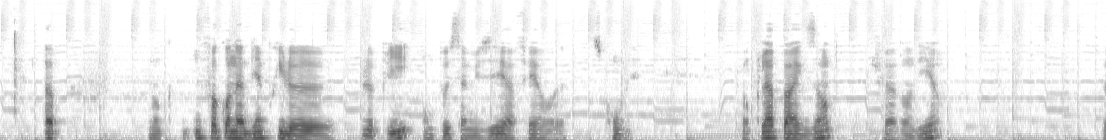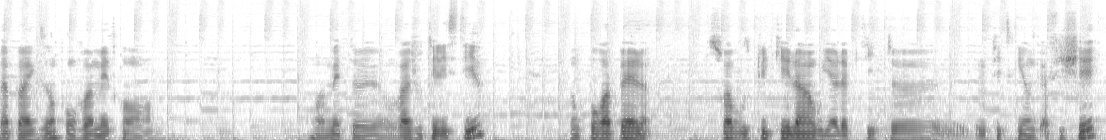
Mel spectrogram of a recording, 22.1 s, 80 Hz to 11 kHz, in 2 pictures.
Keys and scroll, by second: 0.2 Tab.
